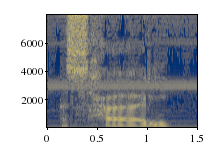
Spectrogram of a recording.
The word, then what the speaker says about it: أَسْحَارِ: أَسْحَارِ. The ra has tarqiq because it has a kasra. It has to be pronounced with thinness.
